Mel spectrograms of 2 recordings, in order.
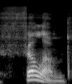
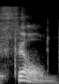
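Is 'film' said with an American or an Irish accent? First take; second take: Irish; American. First: The word is said with an Irish accent. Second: The word is said with an American accent. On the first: "my father, the the Irish side of the family, ... has has always said film" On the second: "in the States, ... they say film"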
